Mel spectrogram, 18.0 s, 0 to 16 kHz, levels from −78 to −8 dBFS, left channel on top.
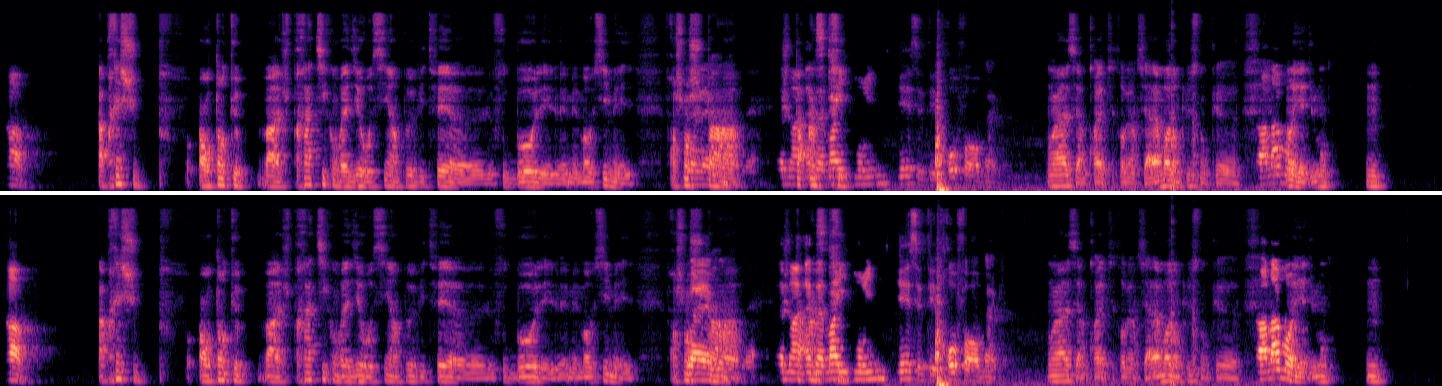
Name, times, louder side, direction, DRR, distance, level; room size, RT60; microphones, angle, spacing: voice 1, 0.1-0.5 8.6-9.4 9.7-12.6 15.7-16.3, right 7 dB, 80° right, 0.3 m, -26 dB
voice 2, 1.2-9.3 9.8-10.6 13.1-15.8 16.1-16.6 17.1-17.3, left 2 dB, 55° left, 0.5 m, -29 dB
sound 1, 11.0-16.1, equal, 5° right, 0.4 m, -34 dB
2.1 x 2.1 x 2.9 m
head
